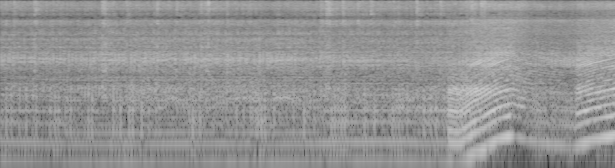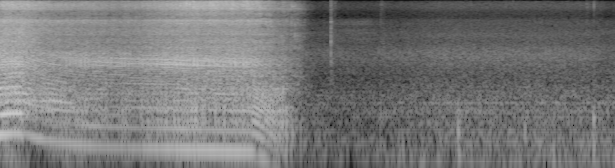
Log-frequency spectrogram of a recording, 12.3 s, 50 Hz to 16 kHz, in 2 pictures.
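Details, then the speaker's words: Troy-Bilt TB2044XP two-stroke trimmer, warm, after carburetor cleaning, new fuel lines and tuning for an idle problem: steady high idle, revs up and down cleanly three times, then shuts off; running normally. "I got it warm now and it starts up and then I tuned it"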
